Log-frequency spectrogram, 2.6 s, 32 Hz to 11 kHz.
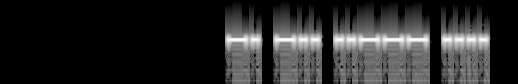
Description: Morse code, heard as a keyed tone, about 40 wpm, 700 Hz. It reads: ND2H
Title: USA Call Signs - 4 Characters - 4x Character Spacing - 40wpm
